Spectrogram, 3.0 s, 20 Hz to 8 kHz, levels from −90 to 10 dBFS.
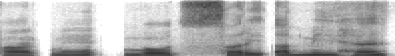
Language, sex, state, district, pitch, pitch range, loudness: Hindi, male, Tripura, Unakoti, 130 Hz, 125-135 Hz, -16 LUFS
